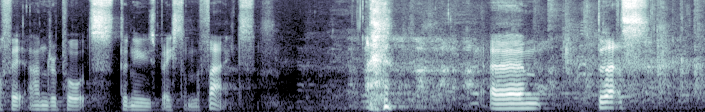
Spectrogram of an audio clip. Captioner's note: audience laughs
